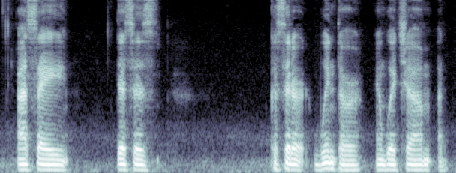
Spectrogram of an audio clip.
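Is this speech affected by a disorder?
No.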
